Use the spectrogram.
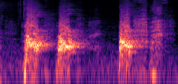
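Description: A dog barks four times, loudly, the barks coming in two quick pairs separated by a short pause, with no voices present.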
